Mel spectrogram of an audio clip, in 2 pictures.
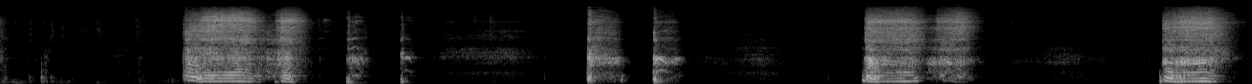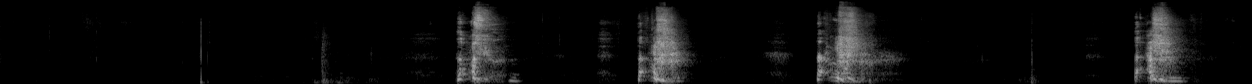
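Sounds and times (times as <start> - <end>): breathing: 0.6 - 1.6, 4.3 - 5.6, 7.0 - 8.3, 10.1 - 11.2, 16.3 - 17.1, 19.6 - 20.6, 23.4 - 23.7
man coughing: 17.1 - 17.8.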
